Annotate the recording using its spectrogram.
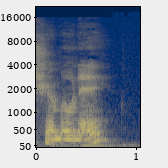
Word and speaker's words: Shamone: I really would have insisted that it's pronounced Shamone. – Okay, because that silent E, the unused E. – Yeah. It's an implied E.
